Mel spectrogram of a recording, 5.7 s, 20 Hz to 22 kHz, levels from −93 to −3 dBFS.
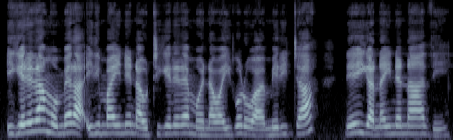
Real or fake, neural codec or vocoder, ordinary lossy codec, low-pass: fake; vocoder, 44.1 kHz, 128 mel bands every 256 samples, BigVGAN v2; none; none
